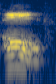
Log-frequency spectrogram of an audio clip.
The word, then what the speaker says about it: oil: Is it pronounced oil or ol? Oil. It's ol. Oil. Ol. If you're in the country, you say ol.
